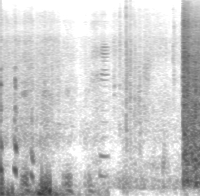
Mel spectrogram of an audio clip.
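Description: A small child laughing, then near the end a sudden loud splash as a crab pot is dropped into the water, fading away after it.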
